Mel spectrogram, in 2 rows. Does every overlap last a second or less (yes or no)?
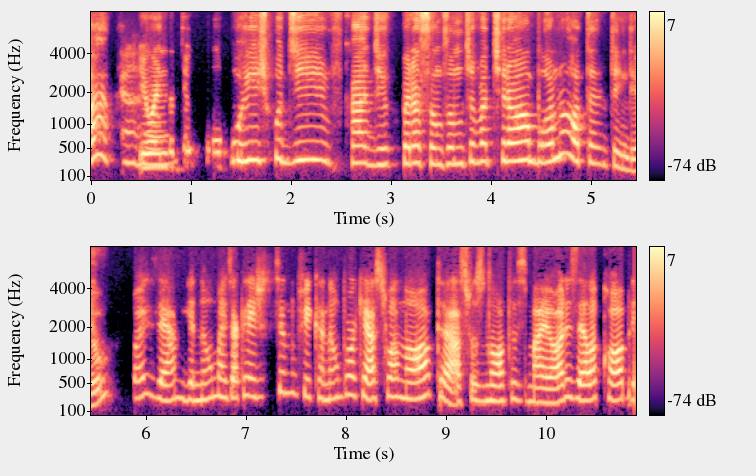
yes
